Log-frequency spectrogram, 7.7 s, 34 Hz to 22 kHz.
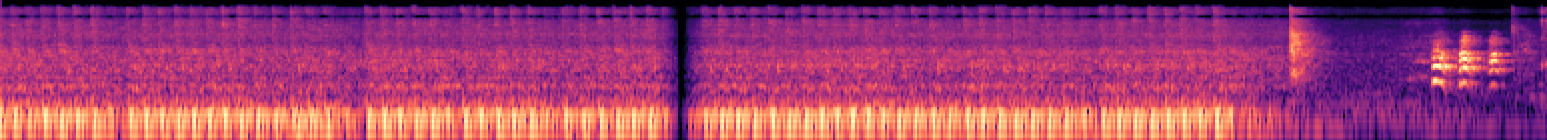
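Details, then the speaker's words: Yamaha Nouvo scooter being bored up to 148cc, carburetor not yet serviced, stale fuel suspected clogging it: uneven, lumpy putter that falters and dies after a few seconds; hard to start, dies when throttled. "Oke guys, tadi udah sempat nyala, nyalanya cuman ya begitu doang, agak susah digas karena saya lupa nih karbunya harus diservis dulu atau mesti dibongkar dulu, karena Ini bensinnya udah basi dan ngerinya udah nyumpal di dalam karbu, makanya agak susah ketika nyalain, dan kalaupun nyala digas langsung mati."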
